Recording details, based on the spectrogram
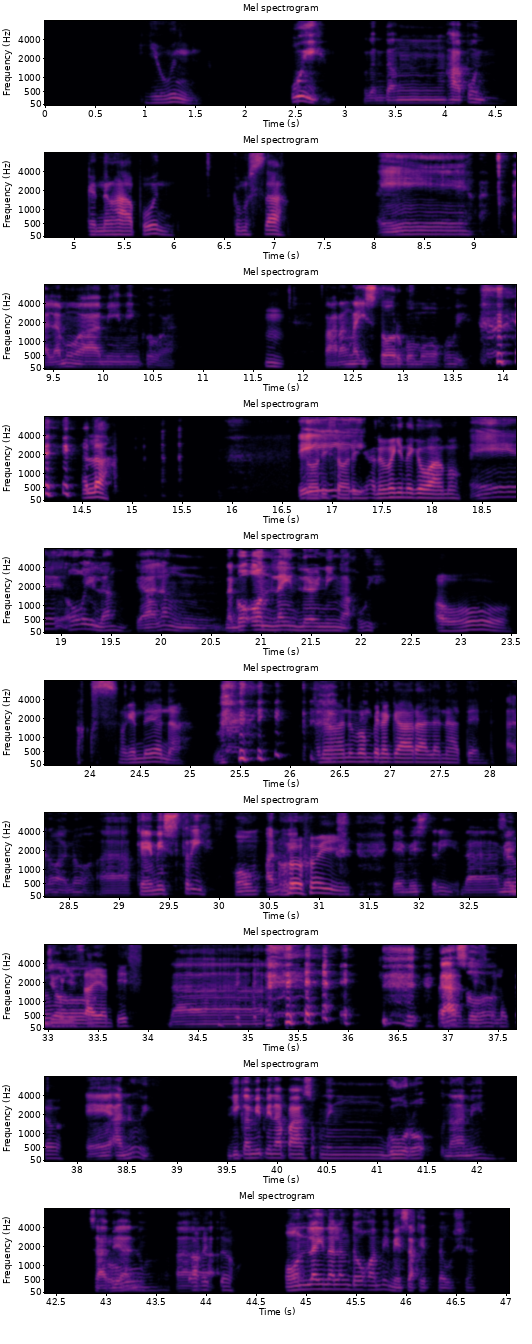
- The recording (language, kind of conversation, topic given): Filipino, unstructured, Paano nagbago ang paraan ng pag-aaral dahil sa mga plataporma sa internet para sa pagkatuto?
- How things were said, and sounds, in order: tapping; tsk; laugh; laugh; other background noise; chuckle; laugh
